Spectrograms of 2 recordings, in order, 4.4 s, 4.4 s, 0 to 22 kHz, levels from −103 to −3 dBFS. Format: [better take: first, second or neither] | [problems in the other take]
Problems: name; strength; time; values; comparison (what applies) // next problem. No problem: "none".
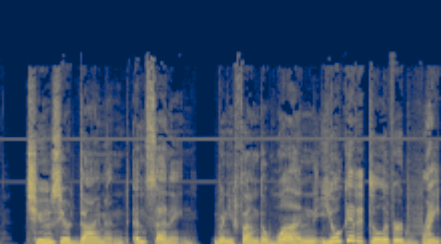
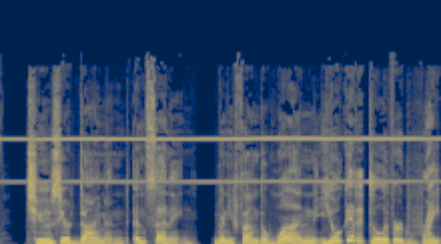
first | high-pitched whine; loud; throughout; 9.5 kHz, 9 dB below the speech; faint in the first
